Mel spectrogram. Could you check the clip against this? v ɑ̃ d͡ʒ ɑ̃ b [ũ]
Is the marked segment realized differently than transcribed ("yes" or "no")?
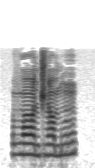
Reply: no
